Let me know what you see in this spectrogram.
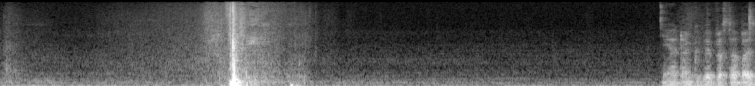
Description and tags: body falling to ground
fall, falling, down, ground, body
